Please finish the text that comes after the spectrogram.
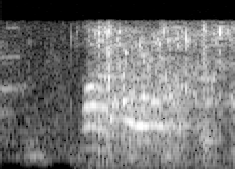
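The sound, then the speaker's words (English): After a brief hush, water is poured out of a glass as a libation to the West in a steady, splashing stream for about a second, a bright trickling rush that fills the rest of the moment. “pour libations to the West, and I say Ashe.”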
